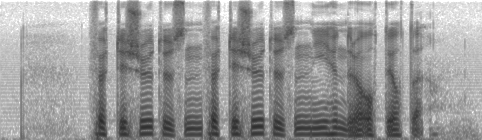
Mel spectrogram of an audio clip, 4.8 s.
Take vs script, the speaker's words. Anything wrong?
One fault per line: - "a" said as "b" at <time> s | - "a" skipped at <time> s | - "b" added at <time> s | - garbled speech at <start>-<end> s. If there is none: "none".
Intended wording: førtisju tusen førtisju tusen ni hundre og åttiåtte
none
